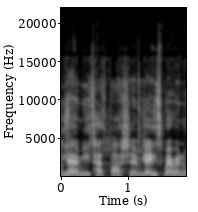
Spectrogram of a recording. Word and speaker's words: Mutaz: these or how do you say his name mutaz mataz yeah mutaz bash him yeah he's wearing a full Airy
